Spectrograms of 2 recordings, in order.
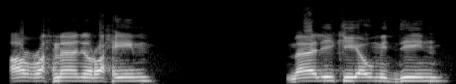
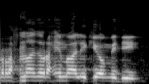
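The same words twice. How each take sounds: First: A clear pause separates the two verses. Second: The two verses run together without a pause. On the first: Each verse is read as its own complete unit. The speaker calls it right. "stopping, uh, full stop" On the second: The verses are rushed together as one. The speaker calls it wrong. "never read the two ayah together... No, never like this one"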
